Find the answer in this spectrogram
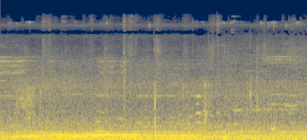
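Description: Outdoor background noise: a steady low rumble with a low hum through the first half, and faint voices of other people in the background.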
